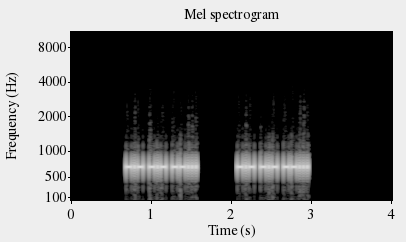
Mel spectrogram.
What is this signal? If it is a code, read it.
Morse code, heard as a keyed tone, about 52 wpm, 700 Hz. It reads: KK7 KK7
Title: USA Call Sign Prefixes - Repeated 2x - 50wpm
